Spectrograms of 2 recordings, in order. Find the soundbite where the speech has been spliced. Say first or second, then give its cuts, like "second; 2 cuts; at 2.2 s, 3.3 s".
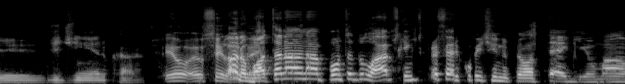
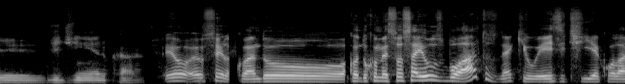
second; 2 cuts; at 2.3 s, 3.4 s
